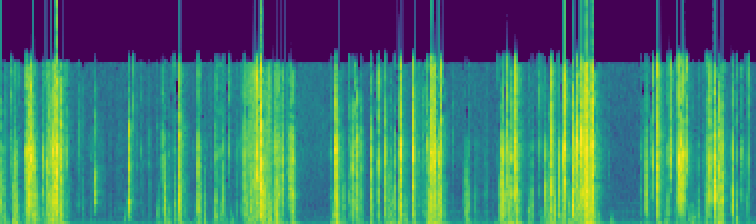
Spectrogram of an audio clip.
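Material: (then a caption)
Plastic. Long nails tap and scratch the crinkly plastic front of a flat, apparently full Sour Patch Kids candy bag held up to the camera. Quick, dry clicks mix with bright crinkling rustles that come in short clusters, each dying away almost at once.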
